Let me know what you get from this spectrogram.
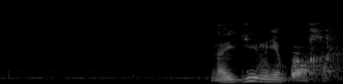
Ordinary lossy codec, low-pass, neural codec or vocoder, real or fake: MP3, 48 kbps; 7.2 kHz; codec, 44.1 kHz, 3.4 kbps, Pupu-Codec; fake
